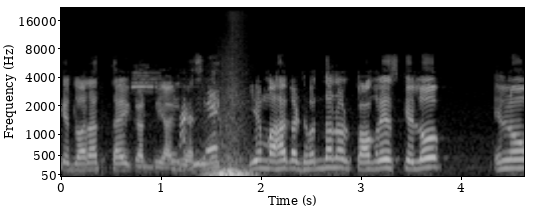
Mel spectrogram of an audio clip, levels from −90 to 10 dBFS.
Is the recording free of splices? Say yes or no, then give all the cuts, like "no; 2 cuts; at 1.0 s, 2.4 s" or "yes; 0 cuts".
no; 1 cut; at 1.6 s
